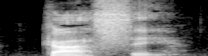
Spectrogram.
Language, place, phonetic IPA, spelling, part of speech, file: Occitan, Béarn, [ˈkase], casse, noun, LL-Q14185 (oci)-casse.wav
- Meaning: oak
